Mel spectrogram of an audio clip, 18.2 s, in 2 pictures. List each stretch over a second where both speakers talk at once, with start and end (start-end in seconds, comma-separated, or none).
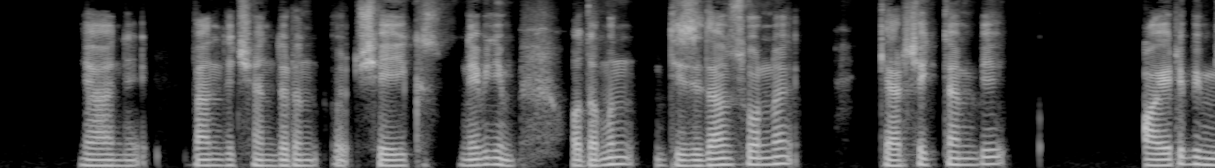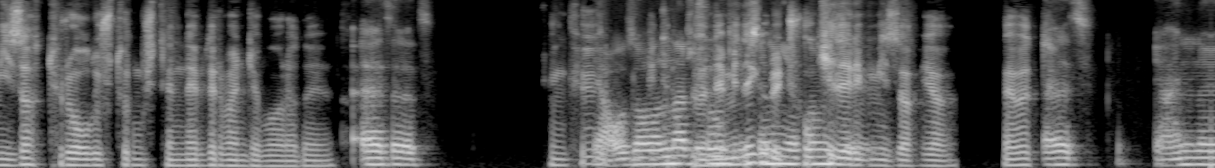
13.6-15.8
